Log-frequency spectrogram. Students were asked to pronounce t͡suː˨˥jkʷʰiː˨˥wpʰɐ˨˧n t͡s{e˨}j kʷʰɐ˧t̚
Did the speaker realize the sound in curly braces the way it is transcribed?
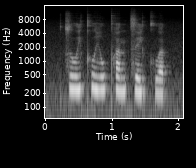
yes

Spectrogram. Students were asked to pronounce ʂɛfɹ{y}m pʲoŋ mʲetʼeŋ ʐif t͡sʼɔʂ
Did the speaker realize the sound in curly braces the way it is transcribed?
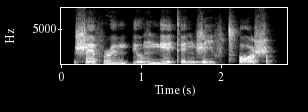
yes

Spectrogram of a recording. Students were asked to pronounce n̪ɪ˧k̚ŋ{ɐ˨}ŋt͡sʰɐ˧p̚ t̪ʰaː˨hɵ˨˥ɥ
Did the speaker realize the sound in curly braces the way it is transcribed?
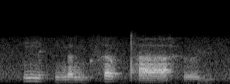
yes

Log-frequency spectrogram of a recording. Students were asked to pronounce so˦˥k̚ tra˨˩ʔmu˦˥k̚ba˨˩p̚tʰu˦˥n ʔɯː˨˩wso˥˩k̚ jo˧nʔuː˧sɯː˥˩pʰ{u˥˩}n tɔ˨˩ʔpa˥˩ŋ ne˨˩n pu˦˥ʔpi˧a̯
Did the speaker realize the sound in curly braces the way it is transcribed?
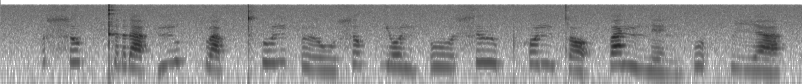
no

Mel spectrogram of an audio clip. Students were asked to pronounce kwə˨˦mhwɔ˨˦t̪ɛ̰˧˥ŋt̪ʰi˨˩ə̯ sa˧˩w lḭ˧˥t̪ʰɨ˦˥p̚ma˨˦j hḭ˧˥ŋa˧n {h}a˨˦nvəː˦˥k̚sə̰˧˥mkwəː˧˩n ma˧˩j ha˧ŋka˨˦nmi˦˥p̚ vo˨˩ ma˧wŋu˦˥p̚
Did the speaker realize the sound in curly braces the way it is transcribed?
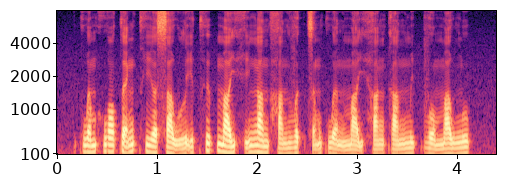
yes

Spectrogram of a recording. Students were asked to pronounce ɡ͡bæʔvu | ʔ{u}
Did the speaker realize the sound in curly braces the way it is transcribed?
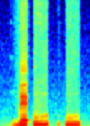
yes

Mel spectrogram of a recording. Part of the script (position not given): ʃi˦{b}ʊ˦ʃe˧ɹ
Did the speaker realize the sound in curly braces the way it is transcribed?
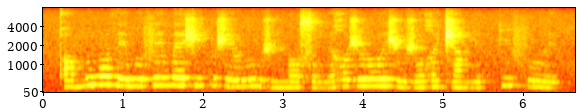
yes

